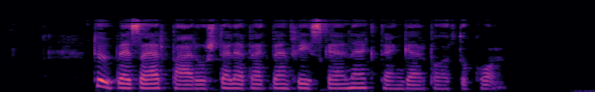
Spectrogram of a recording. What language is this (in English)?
Hungarian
